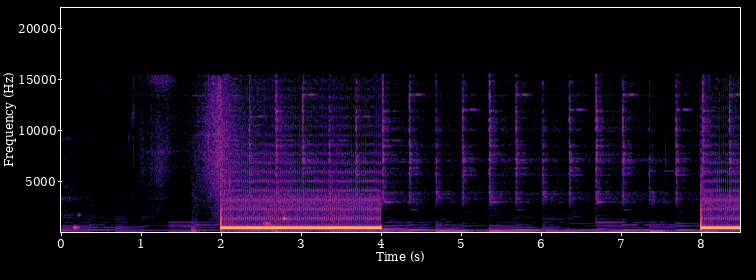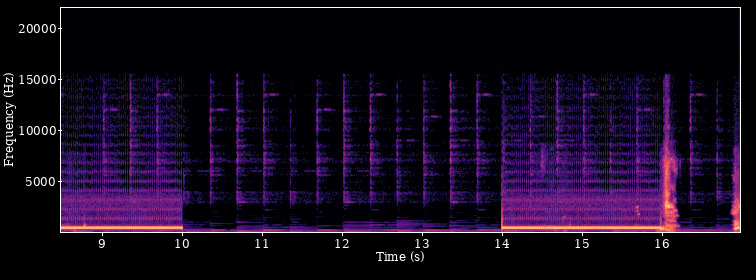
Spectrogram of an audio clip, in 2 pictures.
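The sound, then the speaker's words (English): Ringback tone of an outgoing phone call: three long, steady, mid-pitched tones of about two seconds each, evenly spaced by quiet gaps, with a short click right after the last one. “We're gonna call Dave. All right, call Dave. We're calling him right now.”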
